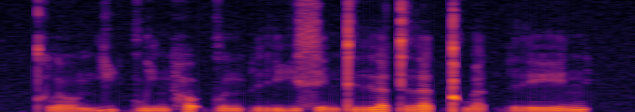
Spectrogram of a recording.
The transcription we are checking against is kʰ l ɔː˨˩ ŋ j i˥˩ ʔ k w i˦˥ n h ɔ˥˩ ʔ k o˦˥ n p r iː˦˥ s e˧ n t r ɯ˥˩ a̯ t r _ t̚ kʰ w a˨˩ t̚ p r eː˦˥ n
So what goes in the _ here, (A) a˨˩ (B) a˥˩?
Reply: B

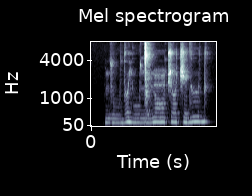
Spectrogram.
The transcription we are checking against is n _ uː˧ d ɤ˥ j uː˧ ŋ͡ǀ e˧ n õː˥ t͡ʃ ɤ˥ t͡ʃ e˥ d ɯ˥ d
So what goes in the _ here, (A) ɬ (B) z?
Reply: B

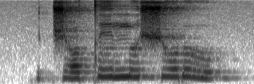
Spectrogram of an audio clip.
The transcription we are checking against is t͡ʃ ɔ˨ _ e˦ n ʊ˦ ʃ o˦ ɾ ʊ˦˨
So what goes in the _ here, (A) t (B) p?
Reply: A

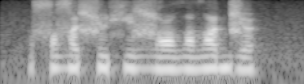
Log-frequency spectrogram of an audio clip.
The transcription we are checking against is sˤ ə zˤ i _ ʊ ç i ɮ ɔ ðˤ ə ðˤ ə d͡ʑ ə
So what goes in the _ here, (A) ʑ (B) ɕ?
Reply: B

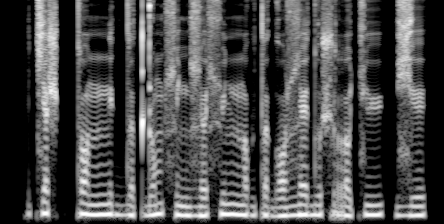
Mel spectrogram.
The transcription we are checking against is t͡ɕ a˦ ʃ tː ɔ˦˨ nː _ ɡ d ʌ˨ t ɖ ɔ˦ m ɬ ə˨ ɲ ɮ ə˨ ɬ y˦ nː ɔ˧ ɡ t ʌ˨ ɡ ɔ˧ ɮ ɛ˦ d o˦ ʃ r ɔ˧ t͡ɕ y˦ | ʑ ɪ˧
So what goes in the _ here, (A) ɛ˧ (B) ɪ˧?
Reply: B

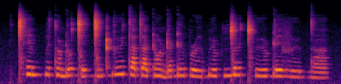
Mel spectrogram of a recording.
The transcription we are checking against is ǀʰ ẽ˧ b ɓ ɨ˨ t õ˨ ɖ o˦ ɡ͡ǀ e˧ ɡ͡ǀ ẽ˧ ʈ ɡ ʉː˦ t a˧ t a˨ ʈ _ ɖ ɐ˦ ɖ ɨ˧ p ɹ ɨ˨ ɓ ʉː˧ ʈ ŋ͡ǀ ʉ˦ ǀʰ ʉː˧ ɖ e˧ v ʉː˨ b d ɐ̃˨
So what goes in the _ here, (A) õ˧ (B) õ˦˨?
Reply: B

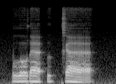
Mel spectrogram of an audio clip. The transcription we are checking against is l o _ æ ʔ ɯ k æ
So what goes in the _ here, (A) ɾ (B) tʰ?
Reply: A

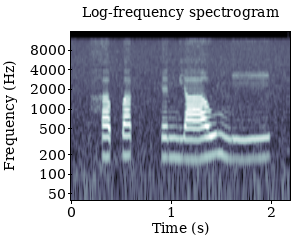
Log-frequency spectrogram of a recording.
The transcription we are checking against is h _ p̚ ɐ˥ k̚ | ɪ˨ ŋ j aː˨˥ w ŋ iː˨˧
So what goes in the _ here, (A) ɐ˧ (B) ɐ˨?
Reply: A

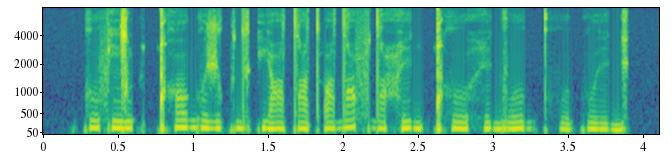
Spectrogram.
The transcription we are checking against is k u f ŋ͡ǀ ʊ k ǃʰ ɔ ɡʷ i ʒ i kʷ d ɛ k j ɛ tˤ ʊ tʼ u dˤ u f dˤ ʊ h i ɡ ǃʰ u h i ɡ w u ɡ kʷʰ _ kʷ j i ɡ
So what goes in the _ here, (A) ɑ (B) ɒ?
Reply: A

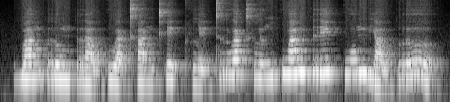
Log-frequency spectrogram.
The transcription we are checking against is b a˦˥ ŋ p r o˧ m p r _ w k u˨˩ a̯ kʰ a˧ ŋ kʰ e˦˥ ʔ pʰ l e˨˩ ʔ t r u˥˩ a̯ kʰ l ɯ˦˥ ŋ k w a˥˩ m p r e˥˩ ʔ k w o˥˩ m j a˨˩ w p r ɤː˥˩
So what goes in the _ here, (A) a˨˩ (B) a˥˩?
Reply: A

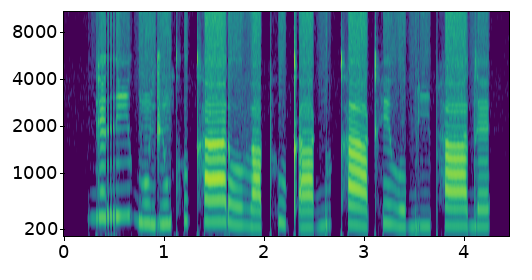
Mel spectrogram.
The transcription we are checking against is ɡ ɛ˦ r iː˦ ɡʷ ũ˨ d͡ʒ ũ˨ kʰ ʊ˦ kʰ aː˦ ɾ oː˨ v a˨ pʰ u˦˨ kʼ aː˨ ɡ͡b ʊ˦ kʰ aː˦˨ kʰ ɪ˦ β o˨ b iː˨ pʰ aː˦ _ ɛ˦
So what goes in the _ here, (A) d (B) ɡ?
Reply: A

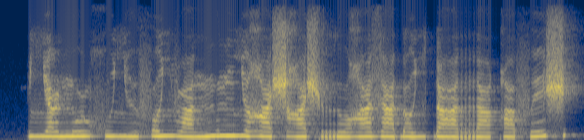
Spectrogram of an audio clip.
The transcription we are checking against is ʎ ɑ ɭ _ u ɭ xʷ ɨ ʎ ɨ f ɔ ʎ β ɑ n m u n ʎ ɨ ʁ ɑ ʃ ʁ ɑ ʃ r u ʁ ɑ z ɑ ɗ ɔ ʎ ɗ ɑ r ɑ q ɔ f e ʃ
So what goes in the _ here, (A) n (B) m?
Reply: A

